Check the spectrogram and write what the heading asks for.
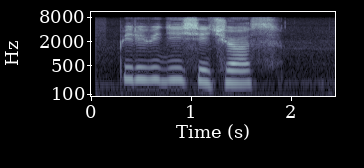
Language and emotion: Russian, sad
